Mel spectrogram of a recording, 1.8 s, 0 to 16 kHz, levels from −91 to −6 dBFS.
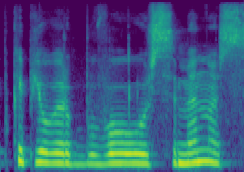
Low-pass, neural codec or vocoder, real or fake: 14.4 kHz; none; real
